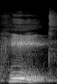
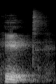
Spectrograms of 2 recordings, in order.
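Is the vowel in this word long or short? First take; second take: long; short. First: The vowel is held long. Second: The vowel is cut short. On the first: The speaker calls it right. "It's a long sound" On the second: The speaker calls it wrong. "আমরা সবগুলোতেই কিন্তু short sound করি"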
